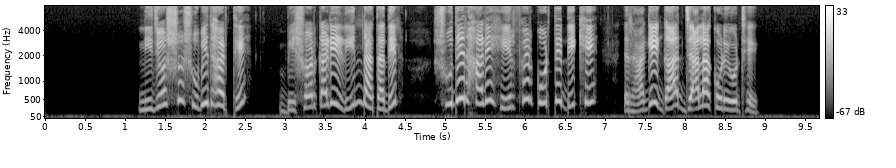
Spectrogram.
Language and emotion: Bengali, disgusted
